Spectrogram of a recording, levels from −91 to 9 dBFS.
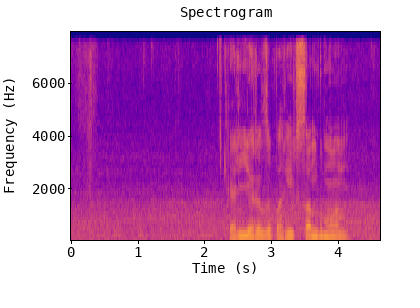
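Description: Nothing in this recording stands out as a technical fault; the speech runs without any dropout, glitch or interruption that a listener would pick up on.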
